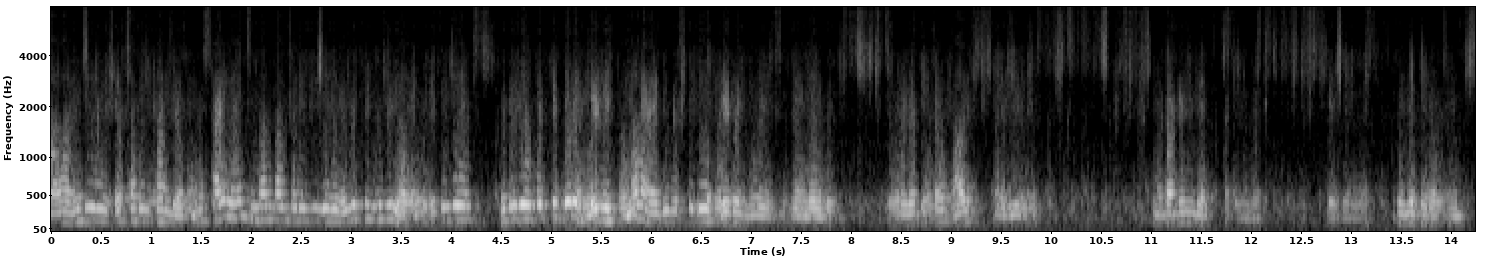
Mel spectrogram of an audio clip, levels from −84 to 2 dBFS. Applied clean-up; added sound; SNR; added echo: neural separator model SepFormer DNS4.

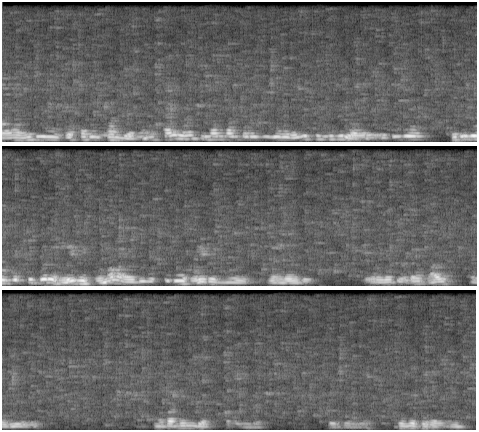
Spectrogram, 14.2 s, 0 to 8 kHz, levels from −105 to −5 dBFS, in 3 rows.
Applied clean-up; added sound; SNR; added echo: classical method WPE with log-MMSE.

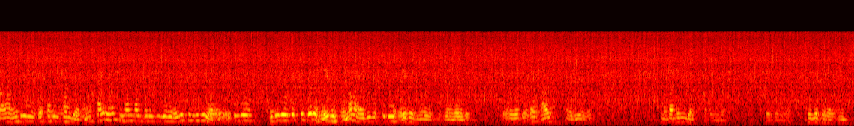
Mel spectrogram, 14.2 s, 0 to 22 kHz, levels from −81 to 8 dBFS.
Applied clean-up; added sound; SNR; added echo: none; Stream; 7 dB; reverberation time 0.4 s.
